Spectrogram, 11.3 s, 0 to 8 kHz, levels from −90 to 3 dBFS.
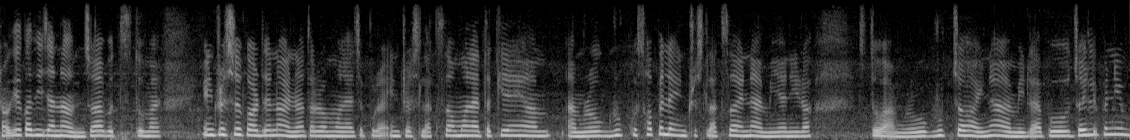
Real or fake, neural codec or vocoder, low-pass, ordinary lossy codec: real; none; none; none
